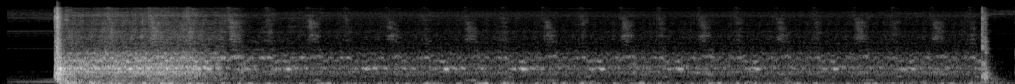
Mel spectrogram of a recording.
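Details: 1986 Ford F150 sitting for years: short burst of cranking dies to faint regular ticking, engine never fires; crank no-start, fuel pump heard working but not delivering fuel, owner suspects fuel filter or pump.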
